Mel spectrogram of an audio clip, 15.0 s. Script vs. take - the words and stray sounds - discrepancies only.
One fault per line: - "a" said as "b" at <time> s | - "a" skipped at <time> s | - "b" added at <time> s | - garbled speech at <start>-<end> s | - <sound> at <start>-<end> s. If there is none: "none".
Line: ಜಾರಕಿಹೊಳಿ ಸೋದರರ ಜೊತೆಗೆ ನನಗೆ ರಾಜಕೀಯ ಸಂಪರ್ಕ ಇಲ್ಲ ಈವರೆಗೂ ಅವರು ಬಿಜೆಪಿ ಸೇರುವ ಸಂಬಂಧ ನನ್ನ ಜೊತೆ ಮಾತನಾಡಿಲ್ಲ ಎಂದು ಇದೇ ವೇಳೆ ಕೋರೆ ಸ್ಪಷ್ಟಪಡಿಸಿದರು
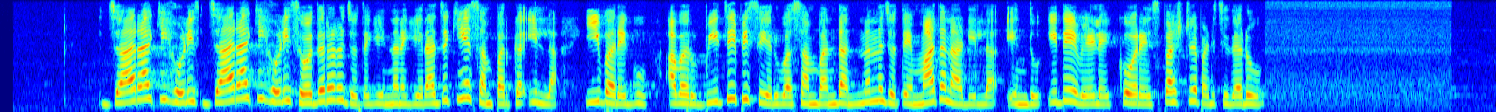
- "ಜಾರಕಿಹೊಳಿ" added at 2.0 s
